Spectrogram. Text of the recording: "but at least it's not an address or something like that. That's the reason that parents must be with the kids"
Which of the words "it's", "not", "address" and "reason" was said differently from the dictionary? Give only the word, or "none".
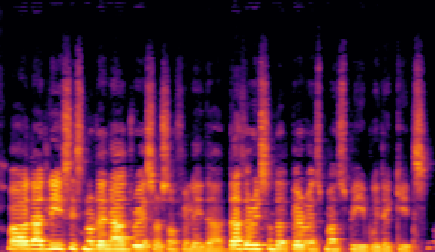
reason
